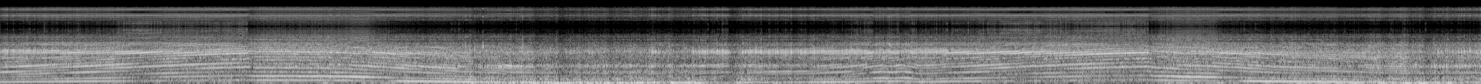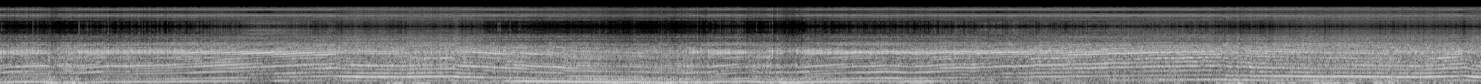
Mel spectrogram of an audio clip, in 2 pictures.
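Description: IAME X30 125cc two-stroke kart engine heard onboard while racing, its note climbing under acceleration and dropping when the kart slows for corners, about four times over.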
